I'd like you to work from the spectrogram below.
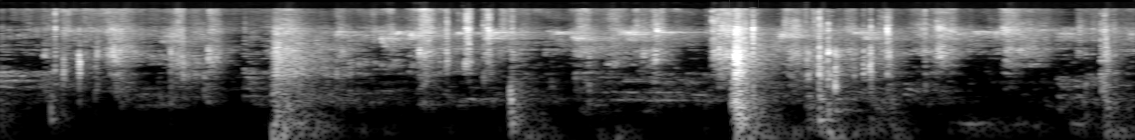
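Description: A rear left car door is opened and shut during an electrical inspection of a power window system, giving several separate thunks and clunks with handling noise between them. A voice is faintly audible in the background.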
